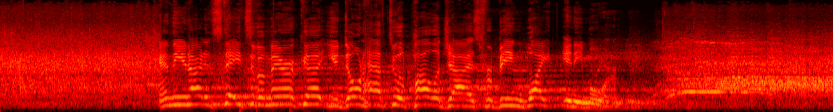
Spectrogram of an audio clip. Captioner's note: cheers and applause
